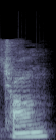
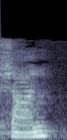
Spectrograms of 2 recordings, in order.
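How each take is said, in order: First: It begins with a 'ch' sound. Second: It begins with an 'sh' sound. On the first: The speaker calls it right. "it's Chang, like a C H" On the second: The speaker calls it wrong. "not a Shan, not a S H"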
